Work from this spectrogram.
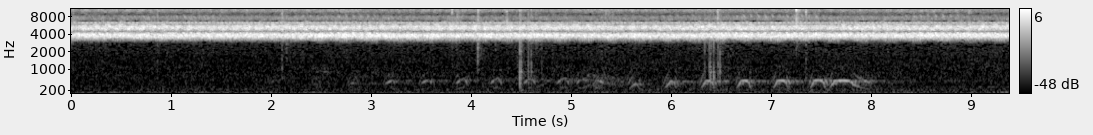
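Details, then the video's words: Grass insects chirr continuously on an early autumn night, a bright high drone, while a low wavering hooting trill repeats in two bursts through the middle, with a few soft clicks. "초가을 밤부터 새벽까지 백색소음 풀벌레 소리"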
